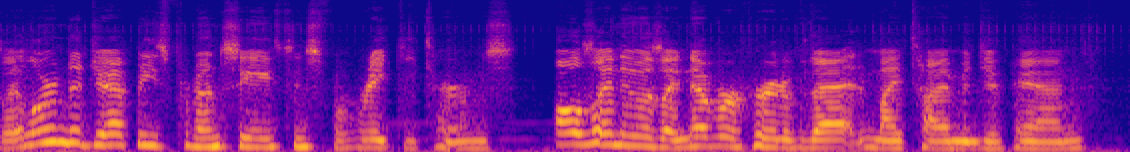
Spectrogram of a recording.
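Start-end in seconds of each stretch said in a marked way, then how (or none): none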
